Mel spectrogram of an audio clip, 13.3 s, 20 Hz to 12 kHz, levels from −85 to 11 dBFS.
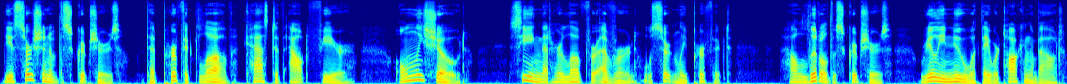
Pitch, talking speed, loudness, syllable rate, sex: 110 Hz, 150 wpm, -22 LUFS, 4.9 syllables/s, male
